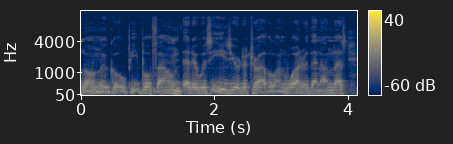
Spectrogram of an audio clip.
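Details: Imitated tonic variant of adductor spasmodic dysphonia, a focal laryngeal dystonia, of the chronic fry type: continuous strain without phonatory arrests.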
